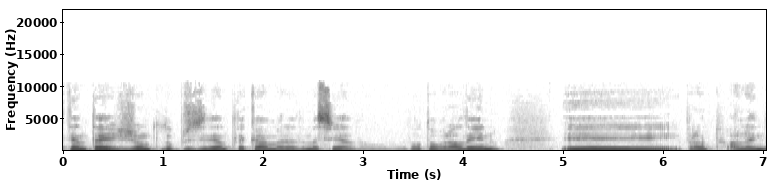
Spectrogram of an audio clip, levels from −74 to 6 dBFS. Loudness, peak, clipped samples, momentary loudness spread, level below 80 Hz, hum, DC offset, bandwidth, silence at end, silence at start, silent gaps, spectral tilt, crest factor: -27 LUFS; -8 dBFS; under 0.1%; 16 LU; -54 dBFS; none; under 0.1%; 11 kHz; 0 s; 0.05 s; none; -6 dB/octave; 20 dB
